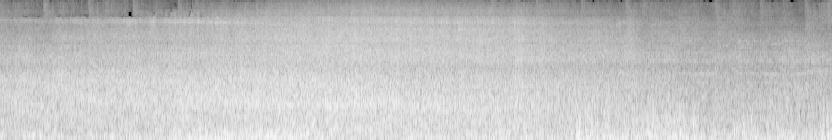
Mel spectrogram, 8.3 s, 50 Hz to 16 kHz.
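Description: Four-engine turboprop C-130 Hercules air tanker flying low overhead: a loud propeller and turbine roar that swells as it passes over about halfway through, its whine falling in pitch, then eases as it flies away.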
